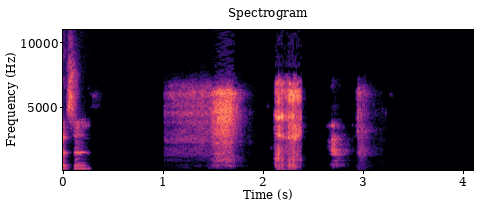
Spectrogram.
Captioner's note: sneezing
